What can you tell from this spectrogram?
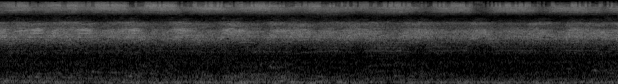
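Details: End-of-summer cicadas in an apartment complex, the last singing of the season: a loud, continuous high buzz with a steady light pulse and small rises in intensity, nothing else clearly audible.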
